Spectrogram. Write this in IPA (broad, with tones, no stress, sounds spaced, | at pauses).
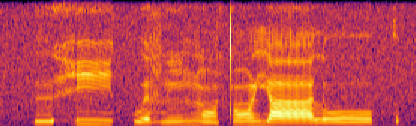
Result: ɨ˨ h iː˦˨ kʷ ɛ˨ v ĩ˨˦ ŋ ɔ̃˨ t ɔ̃˦ j aː˧ l oː˦ k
